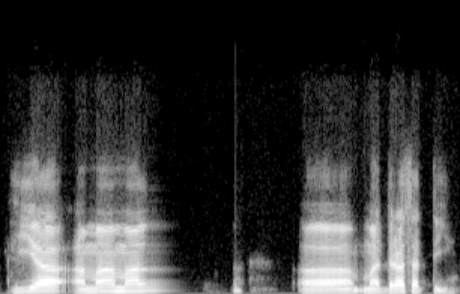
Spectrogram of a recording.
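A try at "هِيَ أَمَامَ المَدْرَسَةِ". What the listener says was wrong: Jaid jidan.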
